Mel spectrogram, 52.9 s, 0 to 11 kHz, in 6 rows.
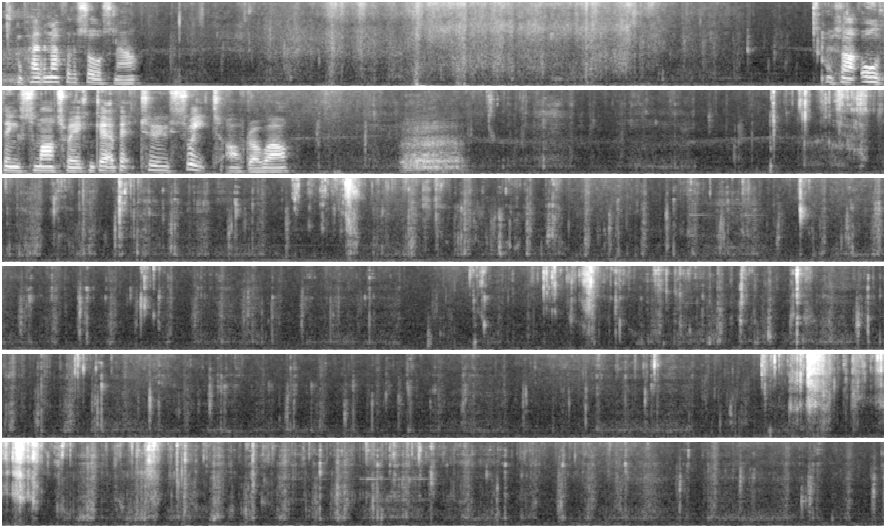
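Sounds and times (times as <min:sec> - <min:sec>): crunchy chewing: 0:11.9 - 0:52.9.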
